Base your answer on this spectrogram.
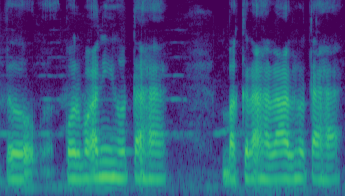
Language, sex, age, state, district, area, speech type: Urdu, female, 60+, Bihar, Khagaria, rural, spontaneous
